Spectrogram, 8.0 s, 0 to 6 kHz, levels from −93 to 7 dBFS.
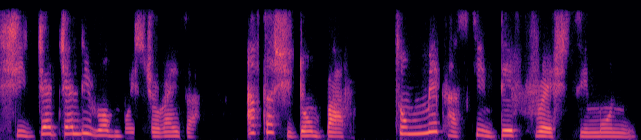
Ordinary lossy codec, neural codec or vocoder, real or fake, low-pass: AAC, 48 kbps; none; real; 5.4 kHz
